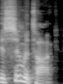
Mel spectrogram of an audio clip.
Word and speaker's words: Isumataq: Now, this word is from the native Inuit Alaskan language, and the word is ISUMATAQ. So you saw the title for today's episode. That word is pronounced ISUMATAQ.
